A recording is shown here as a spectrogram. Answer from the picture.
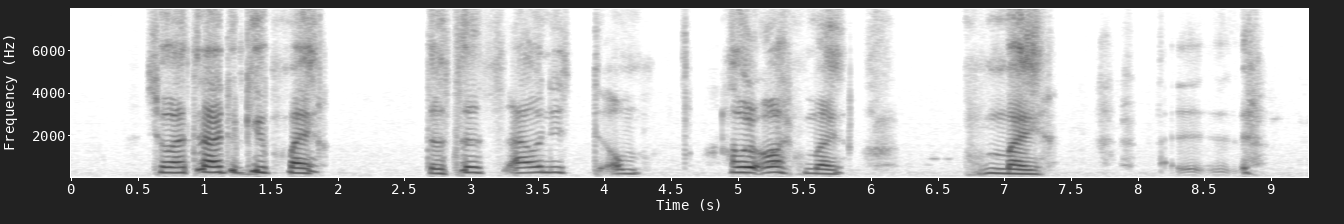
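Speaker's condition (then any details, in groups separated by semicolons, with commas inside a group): Cerebral palsy; speech often hard to understand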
